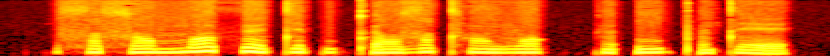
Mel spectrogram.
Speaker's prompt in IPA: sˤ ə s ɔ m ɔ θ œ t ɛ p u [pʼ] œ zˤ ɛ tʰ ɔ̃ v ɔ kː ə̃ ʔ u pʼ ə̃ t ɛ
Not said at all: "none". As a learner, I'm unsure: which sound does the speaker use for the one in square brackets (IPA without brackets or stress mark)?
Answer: kʼ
